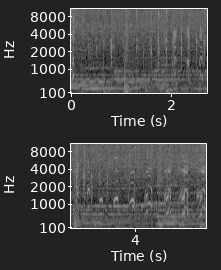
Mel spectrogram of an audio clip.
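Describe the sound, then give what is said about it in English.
A husky puppy whimpers and yips over and over, high rising whines mixed with short sharp yelps, fairly loud, with no one talking. “It's a puppy. It don't know no better. It don't know what's going on. It's upset that the ground's different.”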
